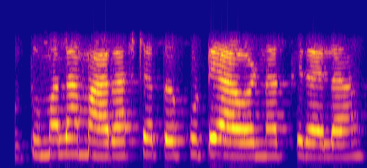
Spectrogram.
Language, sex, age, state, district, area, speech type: Marathi, female, 30-45, Maharashtra, Nagpur, rural, conversation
